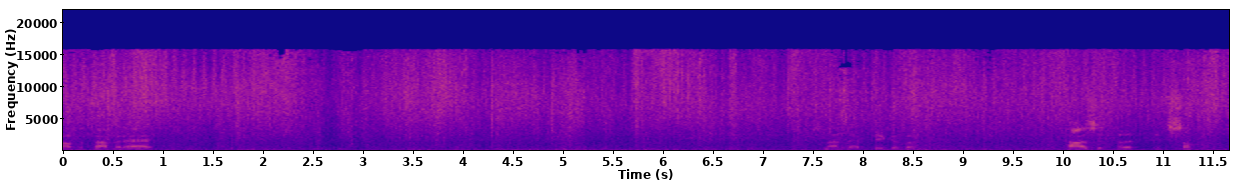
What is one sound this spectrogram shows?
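A mining laser hisses and crackles steadily.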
